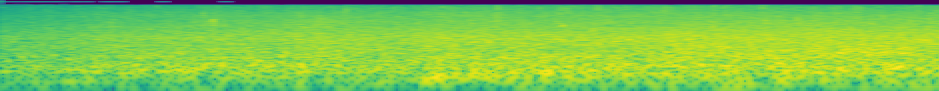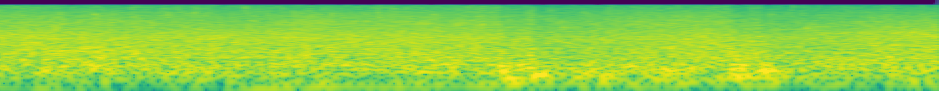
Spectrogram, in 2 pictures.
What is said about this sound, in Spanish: No te puedo creer cómo llueve, gorda. Del Amarok hasta la puerta del DEPA me mojé todo.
